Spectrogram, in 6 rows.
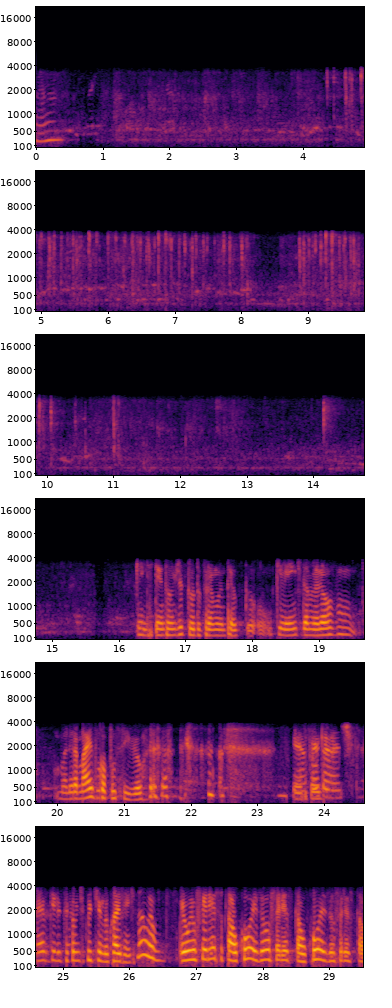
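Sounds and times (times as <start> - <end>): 
low murmur: 0.0 - 29.5
woman typing on a computer keyboard: 4.3 - 8.2, 8.8 - 10.2, 11.0 - 11.2
speech: 16.3 - 22.8, 23.6 - 29.5.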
